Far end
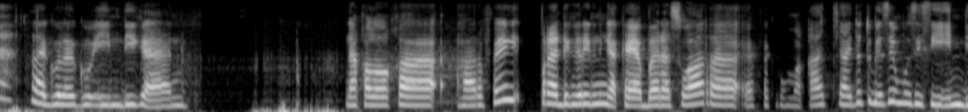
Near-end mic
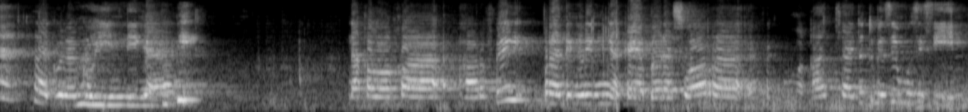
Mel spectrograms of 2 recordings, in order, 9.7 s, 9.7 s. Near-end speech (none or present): present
